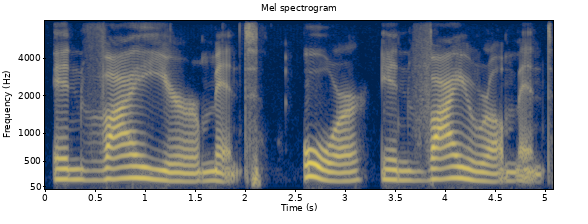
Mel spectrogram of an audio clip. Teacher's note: we don't say the n uh we skip that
